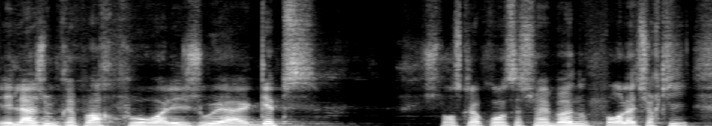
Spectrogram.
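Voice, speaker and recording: A man with a plain, everyday voice speaks at a fairly quick pace and a fairly high pitch, his loudness swinging widely. The recording is very clean, with a silent background. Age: 20s. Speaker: underwater hockey athlete. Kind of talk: podcast interview.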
